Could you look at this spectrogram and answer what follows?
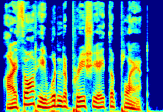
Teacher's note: in typical American English that final T is less pronounced instead when I pronounce that last t my tongue simply makes contact at the roof of my mouth without fully releasing the sound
